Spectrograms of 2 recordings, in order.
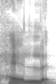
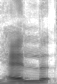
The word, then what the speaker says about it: Hel: Il numero 666 è associato al diavolo e il nome della città si pronuncia come la parola inglese Hell, che significa inferno.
